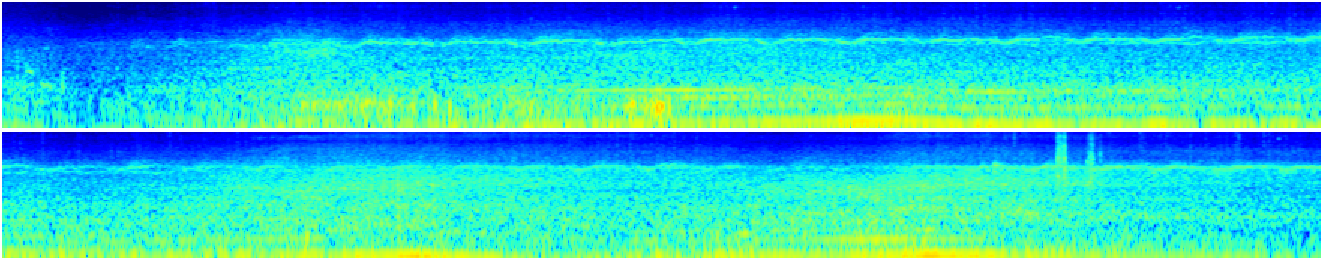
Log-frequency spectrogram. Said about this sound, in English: Well, the sound you can hear, the kind of whirring sound on my bicycle, it's the sound of the dynamo, it being night time now.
